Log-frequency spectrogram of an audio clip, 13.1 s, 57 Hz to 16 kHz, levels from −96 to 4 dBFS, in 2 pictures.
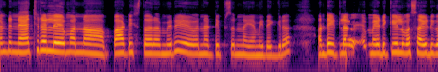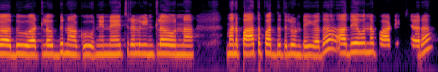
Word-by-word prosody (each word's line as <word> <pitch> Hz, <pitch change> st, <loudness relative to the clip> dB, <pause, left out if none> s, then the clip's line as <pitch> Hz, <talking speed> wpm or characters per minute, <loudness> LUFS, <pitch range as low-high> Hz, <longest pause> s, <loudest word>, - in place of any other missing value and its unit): అంటే 285 Hz, +1 st, -3 dB
నేచురల్‌ 295 Hz, +3 st, +4 dB
ఏమన్నా 275 Hz, -1 st, 0 dB, 0.4 s
పాటిస్తారా? 255 Hz, -1 st, +1 dB
మీరు 255 Hz, +5 st, -4 dB
ఏమన్నా 245 Hz, -1 st, -2 dB
టిప్స్ 240 Hz, 0 st, -8 dB
ఉన్నాయా? 230 Hz, -2 st, -6 dB
మీ 215 Hz, -, -5 dB
దగ్గర 220 Hz, +3 st, -6 dB, 0.5 s
అంటే 240 Hz, +3 st, +2 dB
ఇట్లా 250 Hz, +1 st, +1 dB, 0.4 s
మెడికల్ 260 Hz, +2 st, +1 dB, 0.2 s
సైడ్ 250 Hz, -1 st, +3 dB
గాదు. 240 Hz, 0 st, +2 dB, 0.2 s
అట్లా 235 Hz, +1 st, -3 dB
వద్దు. 245 Hz, +4 st, -4 dB
నాకు 230 Hz, -1 st, -3 dB, 0.2 s
నేను 235 Hz, 0 st, -4 dB
నేచురల్‌గా 245 Hz, +1 st, -2 dB
ఇంట్లో 245 Hz, +1 st, 0 dB, 0.2 s
ఉన్న 235 Hz, 0 st, -5 dB, 0.7 s
మన 245 Hz, -, +3 dB
పాత 245 Hz, +1 st, +6 dB, 0.2 s
పద్ధతులుంటాయి 230 Hz, -2 st, -2 dB
గదా! 265 Hz, +10 st, 0 dB, 0.2 s
అదేమన్నా 275 Hz, +1 st, 0 dB
పాటిచ్చారా? 240 Hz, +2 st, -1 dB
245 Hz, 130 wpm, -22 LUFS, 235-270 Hz, 0.7 s, పాత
